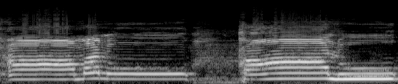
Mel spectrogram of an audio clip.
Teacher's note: کاف حروف مستعلیہ ہے، کاف کو موٹا کریں۔ حروف مستعلیہ کا مطلب کہ لفظوں کو موٹا کرنا ہوتا ہے۔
